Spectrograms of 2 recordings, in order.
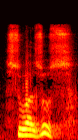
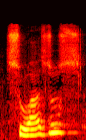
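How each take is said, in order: Both takes have the same delivery.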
